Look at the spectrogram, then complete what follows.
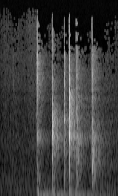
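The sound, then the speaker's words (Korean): A short burst of sharp hand claps, about six loose, uneven claps over a second instead of a tidy set of three, with quiet before and after and no talking. “박수 세 번.”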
